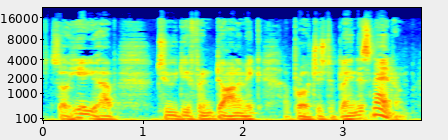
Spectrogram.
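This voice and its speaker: A man's voice: a bass voice, fairly quick, over loud music. A man in his thirties with a Finnish accent, patiently explaining drum notation step by step as a teacher, with small slips in his English. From Finland. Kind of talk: instructional explanation.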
